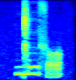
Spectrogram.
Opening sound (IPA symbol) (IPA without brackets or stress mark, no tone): ŋ͡ǁ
